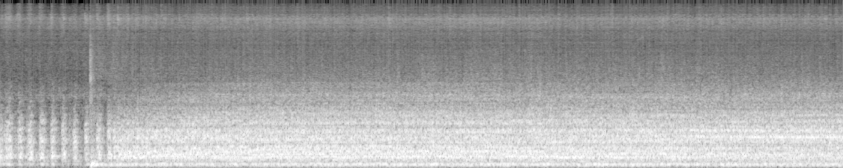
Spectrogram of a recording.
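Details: Whirlpool washing machine: a few quick knocks at start-up, then a loud, steady, rough drone that holds level throughout. Abnormal running noise, cause not confirmed.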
